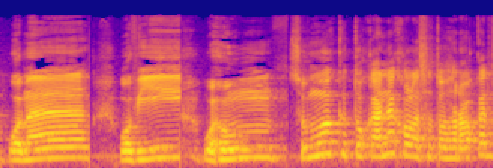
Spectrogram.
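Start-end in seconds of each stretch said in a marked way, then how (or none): 0.1-1.9 "wama, wafi, wahum" with "wa" clipped; too-short first beat. Shown as a demonstration. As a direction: skim over "wa" in "wahum" in under a beat. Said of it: "mereka juga kecepetan".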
